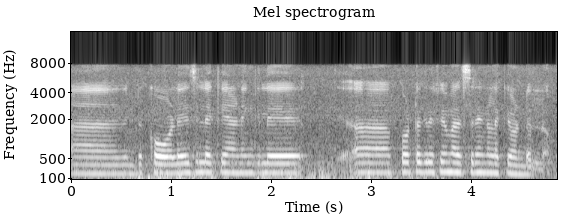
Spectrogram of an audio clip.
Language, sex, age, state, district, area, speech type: Malayalam, female, 18-30, Kerala, Kottayam, rural, spontaneous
